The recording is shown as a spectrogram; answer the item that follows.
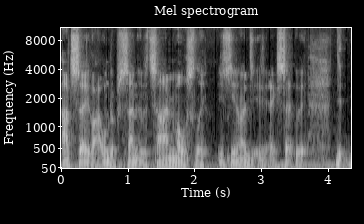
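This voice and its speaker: Speaking at a fairly slow pace with a Manchester accent, a man talks in a very deep, low voice over noticeable background noise. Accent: Greater Manchester English. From northern England, Stockport. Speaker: musician. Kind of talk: casual chat.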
